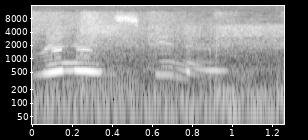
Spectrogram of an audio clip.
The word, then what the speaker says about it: Lynyrd Skynyrd: Lynyrd Skynyrd.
